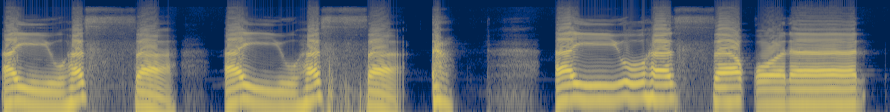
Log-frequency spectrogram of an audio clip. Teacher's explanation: Alif lam yang dia tertulis tapi tidak dibaca lamnya sehingga langsung diidgamkan ke huruf setelahnya. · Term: alif lam syamsiyah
